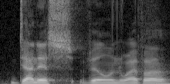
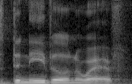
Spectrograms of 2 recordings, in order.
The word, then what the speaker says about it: Denis Villeneuve: Dennis Villanueva. Yeah. Is that how you pronounce his name?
